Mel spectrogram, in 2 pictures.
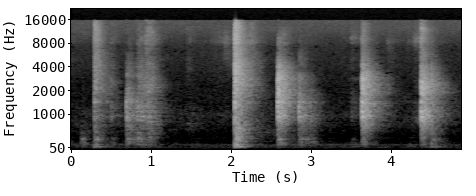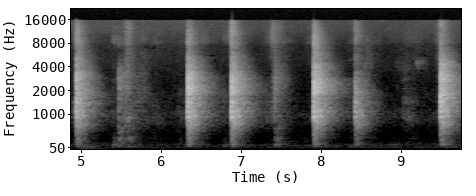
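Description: Kitchen knife chopping ginger on a cutting board: sharp knocks about two a second, with a short pause about a second in.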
